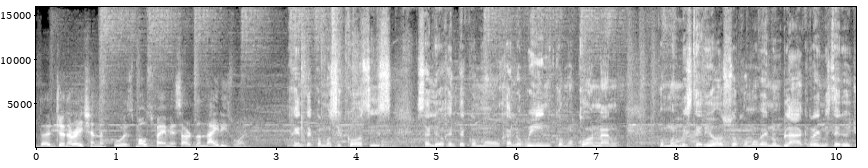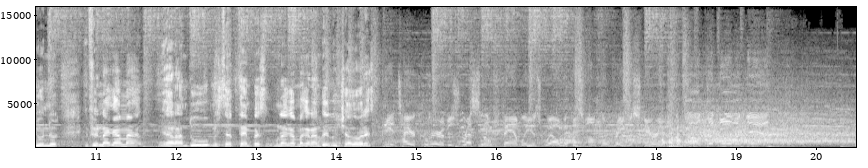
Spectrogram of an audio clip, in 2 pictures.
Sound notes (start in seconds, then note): 3.2 Rey Misterio speaking Spanish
